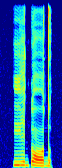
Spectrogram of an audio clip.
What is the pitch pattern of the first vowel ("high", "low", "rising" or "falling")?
high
